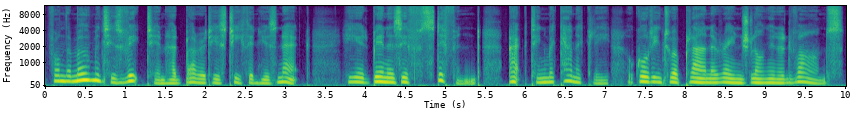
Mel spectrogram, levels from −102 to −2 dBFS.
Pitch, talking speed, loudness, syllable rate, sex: 175 Hz, 170 wpm, -17 LUFS, 4.9 syllables/s, female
